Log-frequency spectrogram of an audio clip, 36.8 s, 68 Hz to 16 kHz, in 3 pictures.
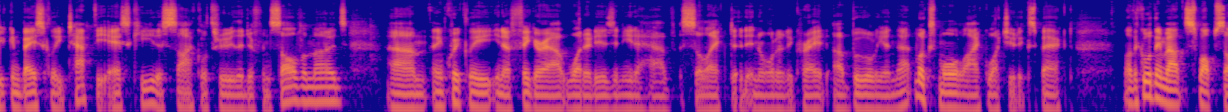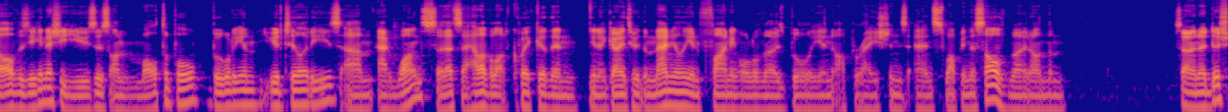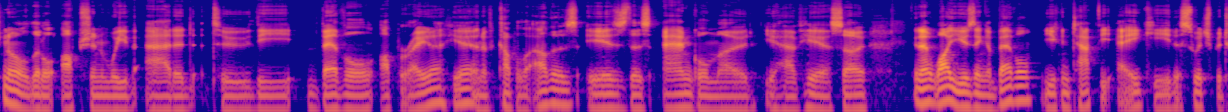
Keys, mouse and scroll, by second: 0.8-2.9 typing, 3.6 middle click, 16.2 middle click, 26.1 f.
